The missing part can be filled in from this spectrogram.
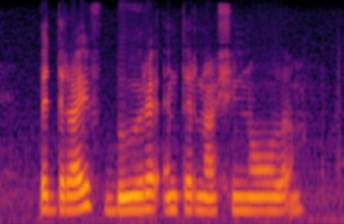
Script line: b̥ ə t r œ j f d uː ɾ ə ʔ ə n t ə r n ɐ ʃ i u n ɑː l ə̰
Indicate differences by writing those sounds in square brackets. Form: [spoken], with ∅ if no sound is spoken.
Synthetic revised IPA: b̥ ə [d] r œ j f [b] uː ɾ ə ʔ ə n t ə r n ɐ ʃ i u n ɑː l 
